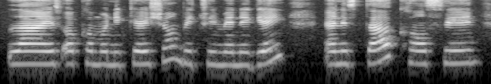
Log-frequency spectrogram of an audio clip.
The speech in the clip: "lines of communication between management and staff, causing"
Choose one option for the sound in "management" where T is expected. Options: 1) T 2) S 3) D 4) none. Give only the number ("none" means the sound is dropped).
4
